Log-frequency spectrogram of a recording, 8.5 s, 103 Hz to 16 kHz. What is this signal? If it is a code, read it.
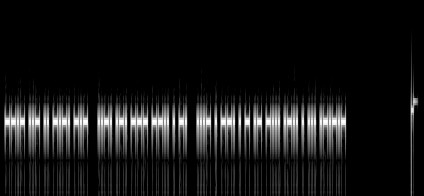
Morse code, heard as a keyed tone, about 37 wpm, 700 Hz. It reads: QUICK FROZEN VEGETABLES.
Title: Pangram Challenge v2 - 40wpm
